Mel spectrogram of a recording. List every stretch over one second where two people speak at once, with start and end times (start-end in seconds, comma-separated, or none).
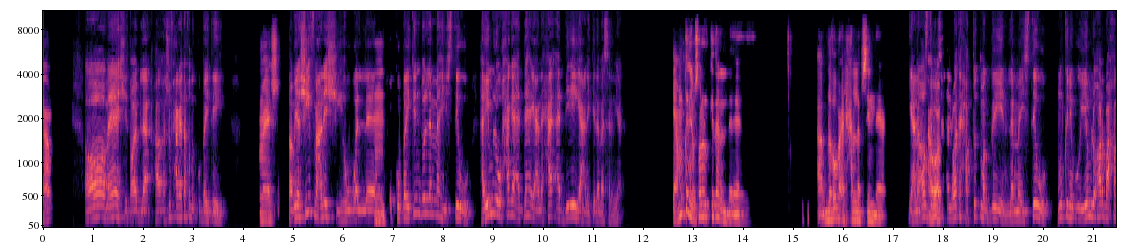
none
